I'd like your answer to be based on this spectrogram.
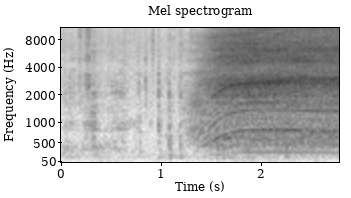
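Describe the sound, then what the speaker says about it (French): A Karcher WV2 window vacuum for sucking up dirty water switches on partway through, its steady high-pitched motor whine rising loud and holding a constant tone after some quiet handling noises. "Donc ça c'est l'aspirateur d'eau sale."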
